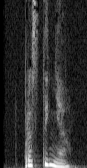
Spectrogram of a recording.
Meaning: 1. sheet, bedsheet 2. wall of text
- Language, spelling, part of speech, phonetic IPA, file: Russian, простыня, noun, [prəstɨˈnʲa], Ru-простыня.ogg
